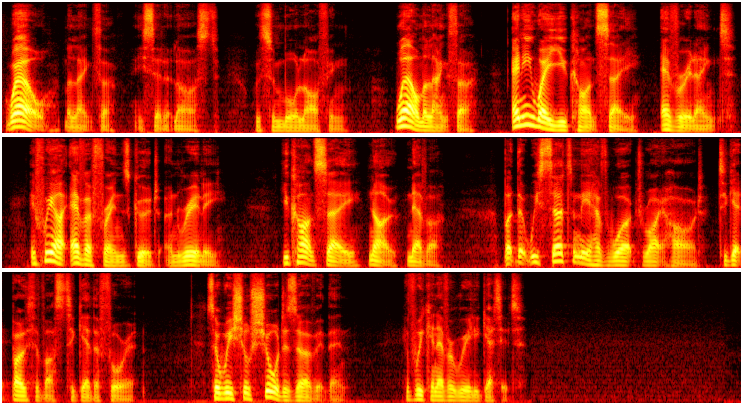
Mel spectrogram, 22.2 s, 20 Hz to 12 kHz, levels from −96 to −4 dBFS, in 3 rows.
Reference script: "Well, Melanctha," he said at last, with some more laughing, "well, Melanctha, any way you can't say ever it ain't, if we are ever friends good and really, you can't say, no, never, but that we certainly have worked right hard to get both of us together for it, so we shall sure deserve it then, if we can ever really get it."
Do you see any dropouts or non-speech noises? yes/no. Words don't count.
no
